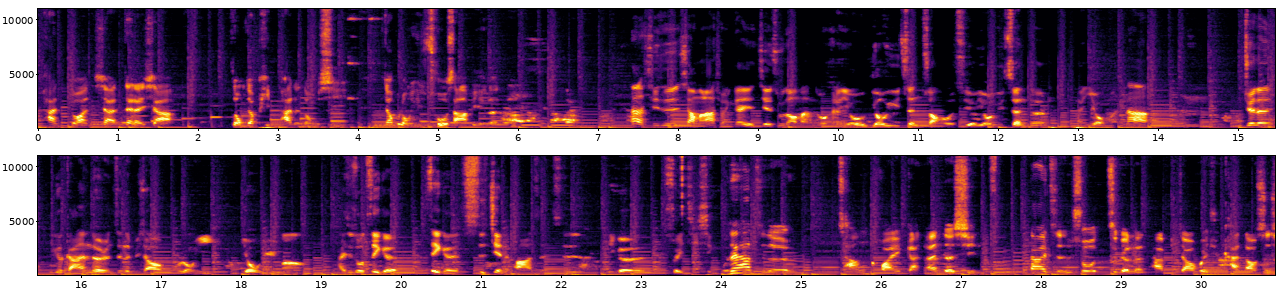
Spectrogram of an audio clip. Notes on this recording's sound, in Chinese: 本集音檔為 2019 年錄製，錄製時收錄較多環境雜音，已降噪處理加上背景音樂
